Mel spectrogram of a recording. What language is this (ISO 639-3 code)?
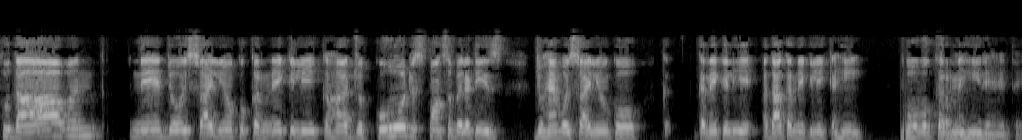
hin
